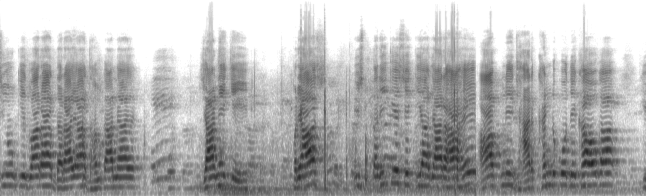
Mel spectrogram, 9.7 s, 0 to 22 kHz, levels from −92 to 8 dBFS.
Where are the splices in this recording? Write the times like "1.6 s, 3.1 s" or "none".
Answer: 7.2 s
